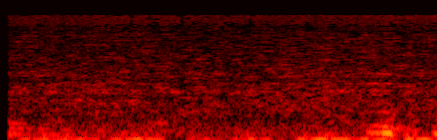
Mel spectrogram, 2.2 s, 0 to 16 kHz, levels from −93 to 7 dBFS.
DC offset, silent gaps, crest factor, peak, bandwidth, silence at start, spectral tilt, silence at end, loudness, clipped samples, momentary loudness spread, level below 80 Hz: under 0.1%; none; 20 dB; -32 dBFS; 11.5 kHz; 0.05 s; -5 dB/octave; 0 s; -56 LUFS; under 0.1%; 13 LU; -66 dBFS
